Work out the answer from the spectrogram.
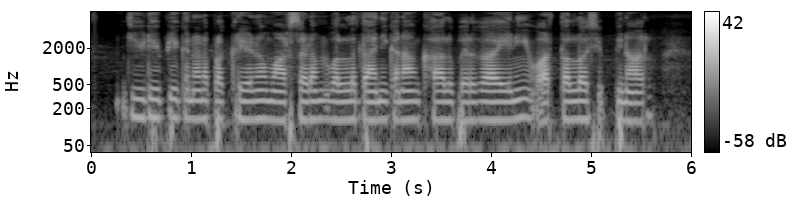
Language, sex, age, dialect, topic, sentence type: Telugu, male, 18-24, Southern, banking, statement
